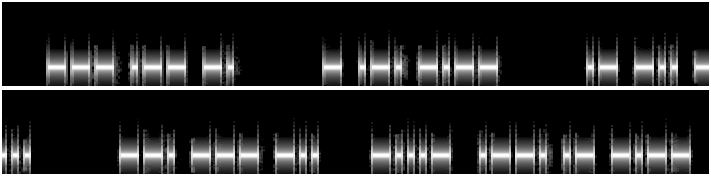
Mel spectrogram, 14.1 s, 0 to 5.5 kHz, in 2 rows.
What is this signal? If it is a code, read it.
Morse code, heard as a keyed tone, about 20 wpm, 600 Hz. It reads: OWN TRY ADD GOD <BT>PAY
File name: CW / Practice / 500MostCommonEnglishWords20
